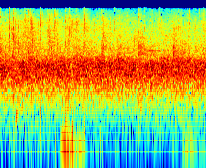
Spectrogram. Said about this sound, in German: Also applaudiert gerne mal für die lieben Menschen, die das alles inhaltlich gemacht haben.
